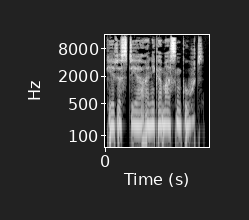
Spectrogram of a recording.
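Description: A woman voicing an anxious, tender young heroine in whispered role-play, soft and breathy. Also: fairly low pitch, completely flat delivery, normal speed, dry recording, clean studio sound.

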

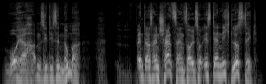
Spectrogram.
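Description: A man's voice: medium pitch, moderate pace, no room sound, studio quality, pitched above the performer's own voice, natural voice. A man voicing a terrified adult father who stammers and pleads, his voice shaking. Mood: alarmed. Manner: stammering, shaky.

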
